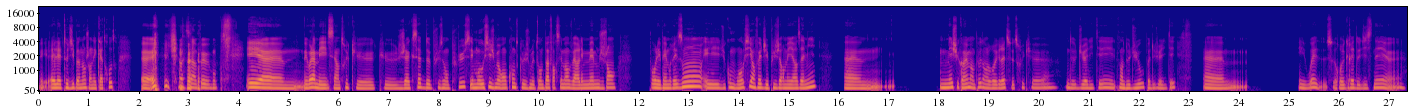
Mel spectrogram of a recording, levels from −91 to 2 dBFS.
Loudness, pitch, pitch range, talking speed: -31 LUFS, 170 Hz, 160-185 Hz, 205 wpm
